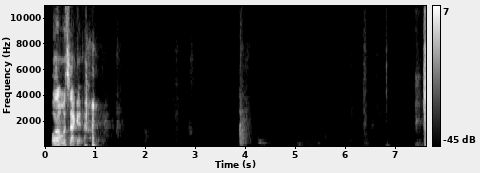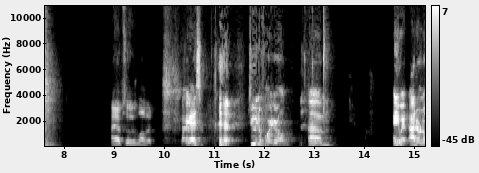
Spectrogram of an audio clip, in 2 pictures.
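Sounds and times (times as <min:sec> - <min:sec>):
speech: 0:00.1 - 0:01.2, 0:09.0 - 0:13.4, 0:14.6 - 0:15.2
office door closing with a thud: 0:07.4 - 0:08.0.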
